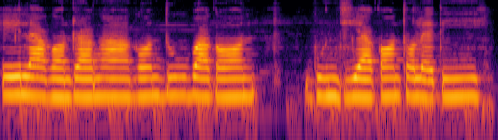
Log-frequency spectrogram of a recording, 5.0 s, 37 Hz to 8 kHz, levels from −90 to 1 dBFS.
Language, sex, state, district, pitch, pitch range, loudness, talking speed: Chakma, female, Tripura, Dhalai, 200 Hz, 195-200 Hz, -18 LUFS, 110 wpm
